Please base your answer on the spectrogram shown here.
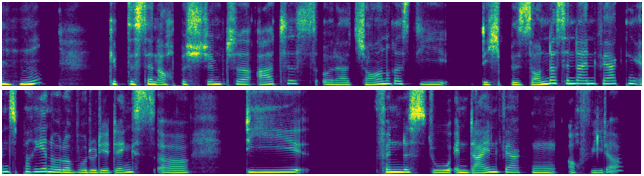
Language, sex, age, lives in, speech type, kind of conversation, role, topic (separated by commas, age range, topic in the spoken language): German, female, 20-24, Germany, conversation, podcast, host, Woran merkst du, dass ein Werk fertig ist?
